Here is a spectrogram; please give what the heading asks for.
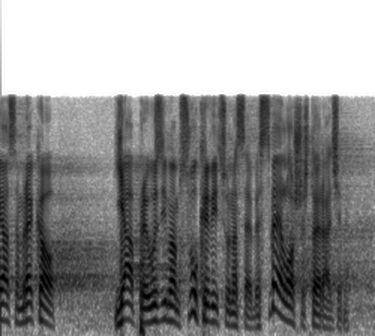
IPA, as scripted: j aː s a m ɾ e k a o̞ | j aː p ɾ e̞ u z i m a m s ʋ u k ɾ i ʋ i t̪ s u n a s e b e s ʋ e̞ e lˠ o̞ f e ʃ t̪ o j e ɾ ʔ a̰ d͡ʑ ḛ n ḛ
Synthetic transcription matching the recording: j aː s a m ɾ e k a o̞ | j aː p ɾ e̞ u z i m a m s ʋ u k ɾ i ʋ i t̪ s u n a s e b e s ʋ e̞ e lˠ o̞ ʃ e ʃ t̪ o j e ɾ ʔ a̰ d͡ʑ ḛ n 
